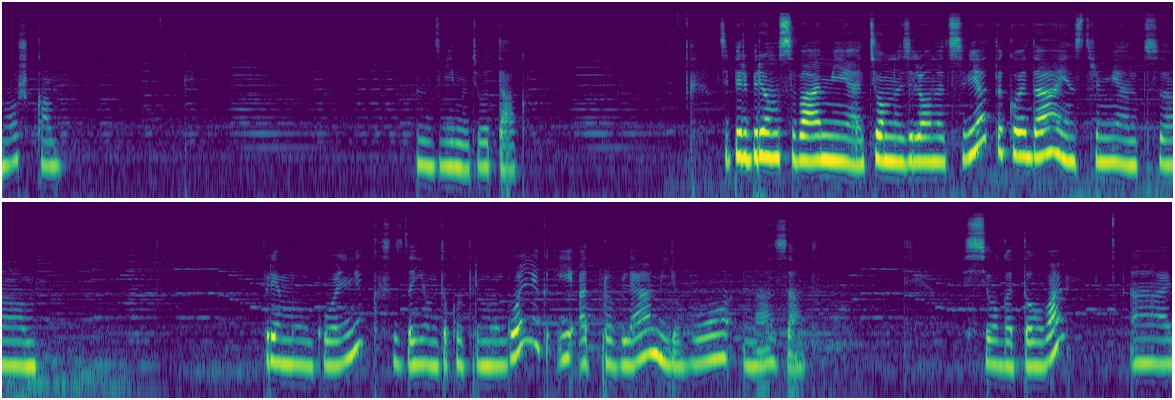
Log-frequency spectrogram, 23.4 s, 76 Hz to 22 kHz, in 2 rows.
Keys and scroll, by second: 3.2 Right.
